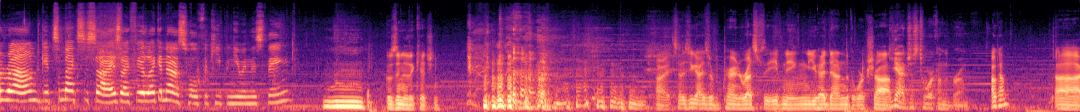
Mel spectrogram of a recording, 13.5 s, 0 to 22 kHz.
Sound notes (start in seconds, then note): 5.4 bear noises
